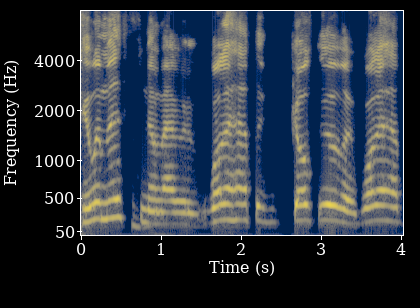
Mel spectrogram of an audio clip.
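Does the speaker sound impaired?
Yes: cerebral palsy; congenital, lack of oxygen at birth, stroke-like state, left side of body, walks unassisted with limp.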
